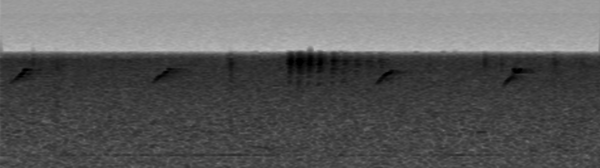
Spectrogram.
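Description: A small bird repeating a short, rising chirp, four times a second or two apart, over a steady hiss. A brief burst of quick ticks comes about halfway.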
